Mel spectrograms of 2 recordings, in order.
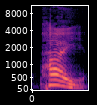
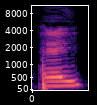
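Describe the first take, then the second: First: The vowel is said like 'eye'. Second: The vowel is said like 'ay'. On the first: "독일식이면" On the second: "미국식으로 읽으면"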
